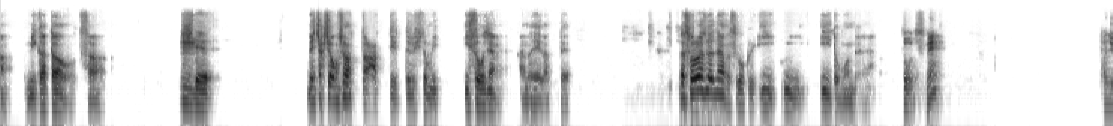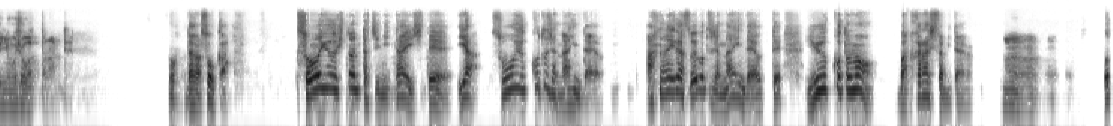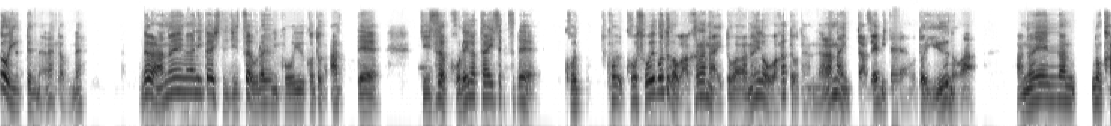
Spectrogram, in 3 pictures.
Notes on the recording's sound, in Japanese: 今回もリモートで収録しております。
